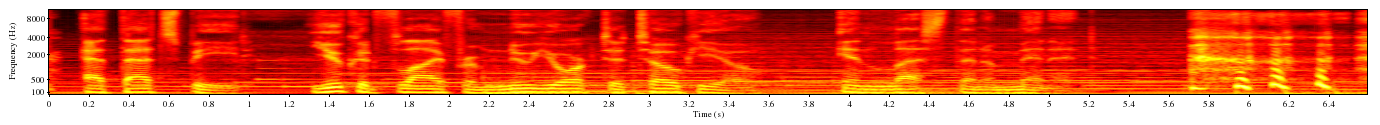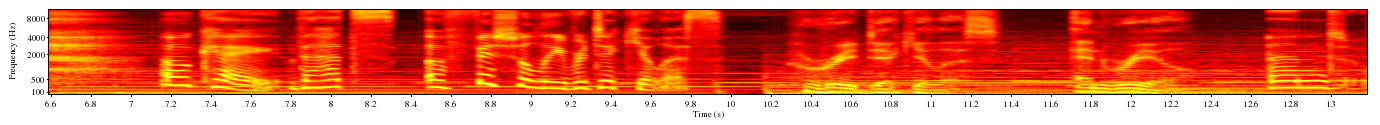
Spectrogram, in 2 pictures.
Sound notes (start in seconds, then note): 5.8 laughing, stunned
